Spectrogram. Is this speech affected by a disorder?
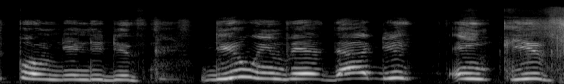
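Yes: paralysis.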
